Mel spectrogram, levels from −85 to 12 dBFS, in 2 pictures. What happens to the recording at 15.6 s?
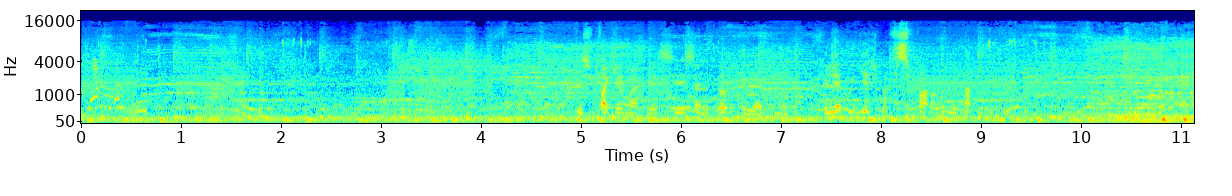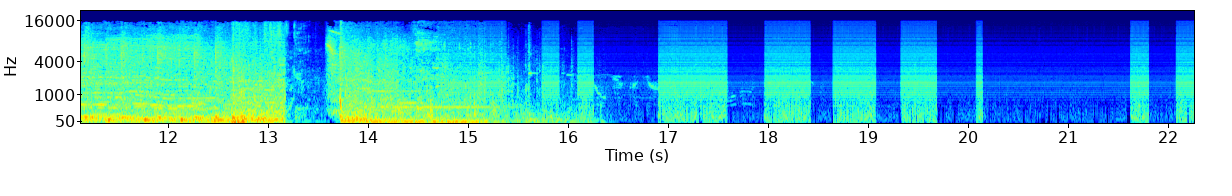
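At 15.6 s you're hearing computer activity noise, and it runs through the whole clip, not just that moment. Processor, graphics or mouse load is shifting the audio circuit's shared ground, so a buzzing, chirping or scratching pattern pulsing at roughly 150 Hz sits around 10 dB under the sound, rising and falling with the machine's activity.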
